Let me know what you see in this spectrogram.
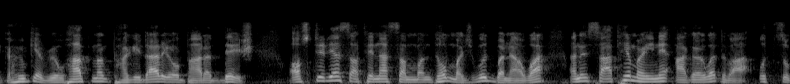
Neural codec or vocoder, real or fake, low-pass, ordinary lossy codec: codec, 16 kHz, 1.1 kbps, Voila-Tokenizer; fake; none; none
